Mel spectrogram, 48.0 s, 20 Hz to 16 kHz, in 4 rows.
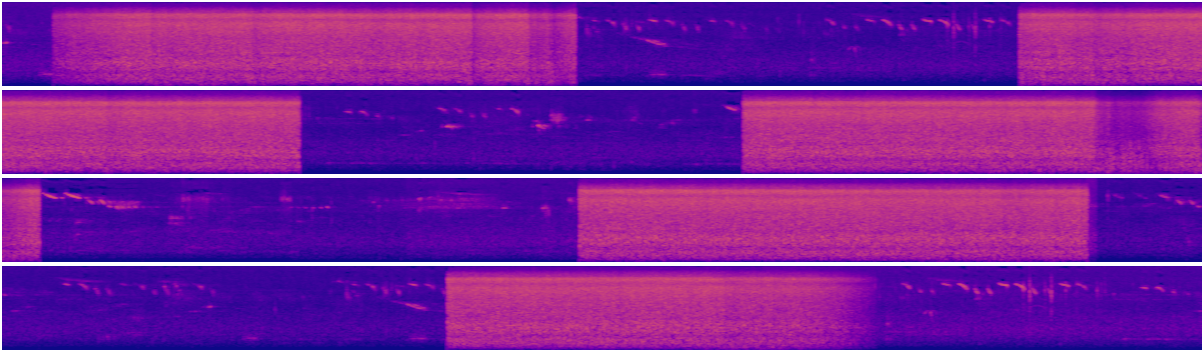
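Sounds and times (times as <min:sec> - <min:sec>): churning river water rushing: 0:00.5 - 0:05.8, 0:10.2 - 0:15.0, 0:19.4 - 0:24.4, 0:29.8 - 0:35.0, 0:40.5 - 0:44.8.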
